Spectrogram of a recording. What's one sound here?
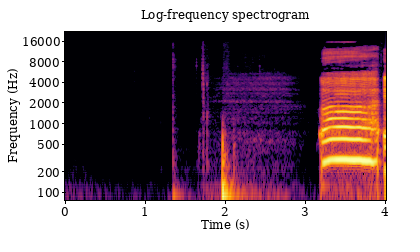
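A playing card slides and taps against a deck.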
